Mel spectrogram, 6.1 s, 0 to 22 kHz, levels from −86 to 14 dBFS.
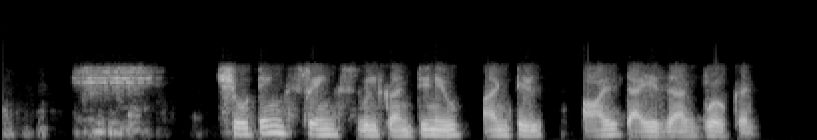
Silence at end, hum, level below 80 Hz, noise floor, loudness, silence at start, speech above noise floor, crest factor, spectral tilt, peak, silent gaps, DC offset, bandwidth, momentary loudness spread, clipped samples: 0.5 s; none; -54 dBFS; -49 dBFS; -16 LUFS; 0.05 s; 34 dB; 16 dB; -5 dB/octave; 0 dBFS; none; under 0.1%; 4.1 kHz; 9 LU; under 0.1%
